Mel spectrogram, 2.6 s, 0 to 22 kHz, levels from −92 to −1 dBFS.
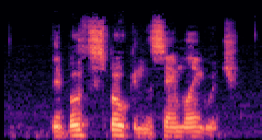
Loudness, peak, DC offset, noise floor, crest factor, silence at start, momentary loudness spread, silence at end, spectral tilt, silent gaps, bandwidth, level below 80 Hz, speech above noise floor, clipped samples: -18 LUFS; -2 dBFS; under 0.1%; -40 dBFS; 18 dB; 0.5 s; 13 LU; 0.3 s; -3 dB/octave; none; 14 kHz; -60 dBFS; 22 dB; under 0.1%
